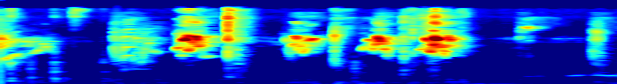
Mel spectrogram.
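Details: Newborn budgerigar chicks begging while their mother feeds them: short raspy chirps in uneven bursts, several quick ones clustered near the middle, with quiet gaps between.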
